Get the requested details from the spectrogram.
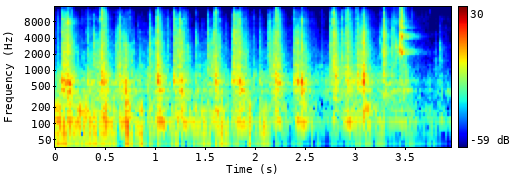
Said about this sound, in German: Hier sehen wir eine schöne alte selbstgebaute Honigschleuder, die ist also hier für drei warm.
